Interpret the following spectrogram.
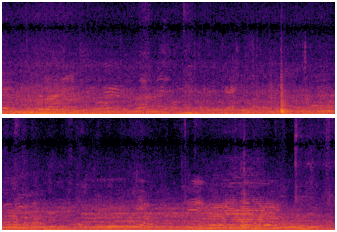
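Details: Enraged giant cow during loading under a tree believed haunted, giving low, rough lowing calls with a brighter bellow near the end, beneath steady crowd and engine-like rumble and one sharp knock.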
